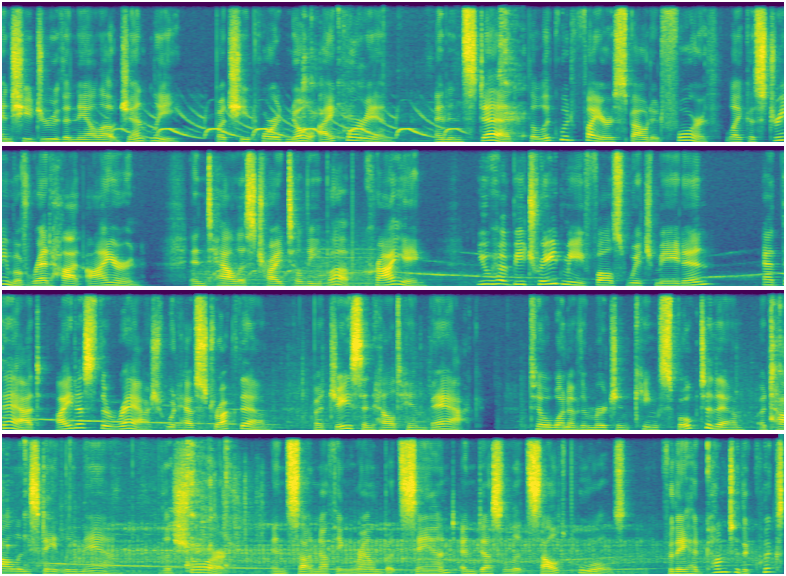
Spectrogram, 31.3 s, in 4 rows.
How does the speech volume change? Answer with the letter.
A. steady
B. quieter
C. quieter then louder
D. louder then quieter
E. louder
A.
